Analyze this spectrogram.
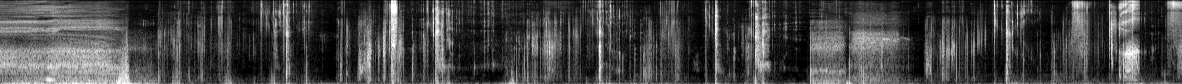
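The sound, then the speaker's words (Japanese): ASMR ear massage recorded on a binaural microphone. Soft, crackly rubbing and scratching sounds come in quiet, irregular bursts of varying intensity over a near-silent background. “まずはお耳からほぐさせていただきます。まずは、こちらのお耳から。”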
